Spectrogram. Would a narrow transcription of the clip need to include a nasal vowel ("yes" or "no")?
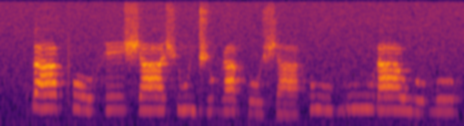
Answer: yes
